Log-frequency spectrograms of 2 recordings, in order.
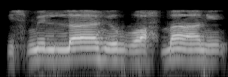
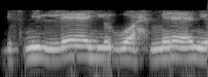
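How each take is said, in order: First: The vowels are said heavy and thick. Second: The vowels are exaggerated the opposite way. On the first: "درشت" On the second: "از اون ور به اصطلاح افراط میکنن"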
